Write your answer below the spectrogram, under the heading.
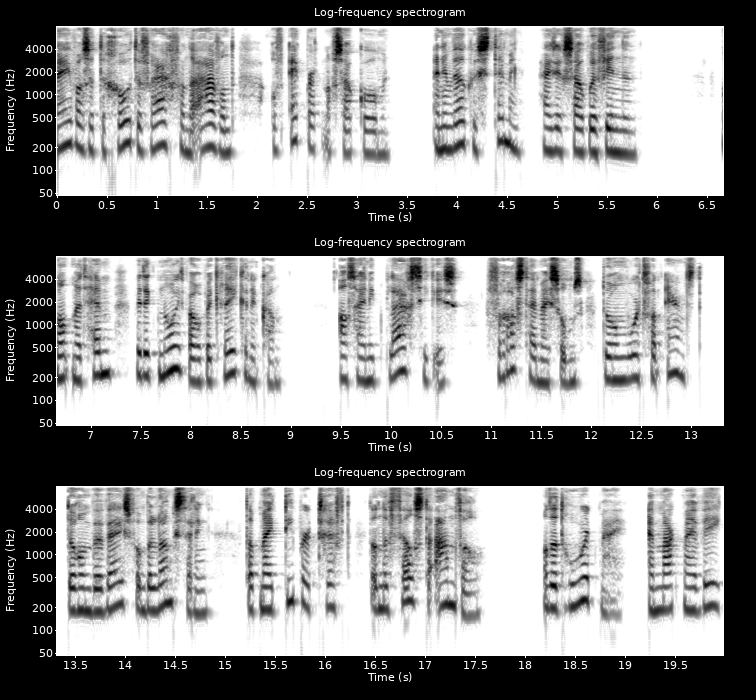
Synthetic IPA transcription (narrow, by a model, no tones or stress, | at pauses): ɛjʋɑsət̚dəχrowtəvraːχfɑndə̰ʔaːvɔntɔfʔɛɡ̚bɛɹtnʔɔχsɑwkowmən | ʔɛnɪnʋɛlˠkəstɛmɪŋhɛjzɪχsɑwbəvɪndən | ʋɑntmɛthɛmʋetɪknoːjtʋaːʁɔpɪkrejkənənkɑn | ʔɑlˠsɦɛjnit̚plaːχsikɪs | fərɑstɦɛjmɛjsɔmsd̥ʊːɹənʋʊːɹtfɑnɛɹnst | d̥ʊːrənbəʋɛjsfɑnbəlɑŋstɛlɪŋ | d̥ɑtmɛjdipəɹtrɛftd̥ɑndəfɛlˠstə̰ʔaːnvɑlˠ | ʋɑntɦətruːɹtmɛj | ʔɛnmaːk̚tmɛjʋejk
